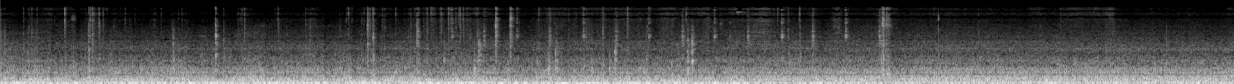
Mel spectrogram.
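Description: Noise inside a moving car: a loud, steady low rumble of road and engine, with scattered light clicks and taps.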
